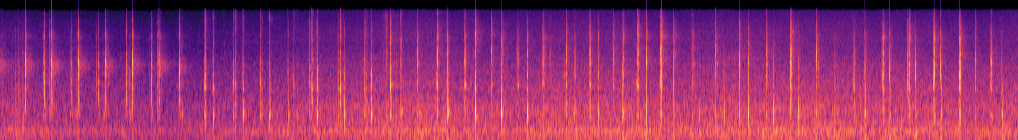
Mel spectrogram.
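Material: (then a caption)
Plastic. A black hollow plastic gamepad is held in both hands while fingertips repeatedly tap and press its face buttons and thumbsticks. The result is a fast, uneven stream of dozens of sharp, dry, bright plastic clicks with no ring, over a faint steady background hiss.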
